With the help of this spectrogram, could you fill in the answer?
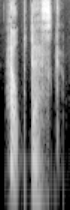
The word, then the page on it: helpdesk: British English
